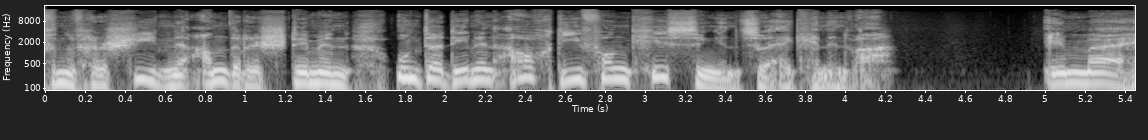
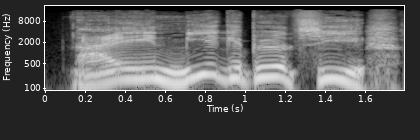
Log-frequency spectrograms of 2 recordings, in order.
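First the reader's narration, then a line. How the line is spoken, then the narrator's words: Calling out. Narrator (German): rief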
